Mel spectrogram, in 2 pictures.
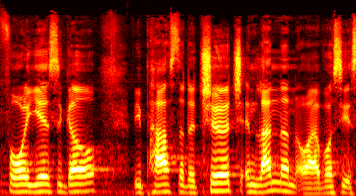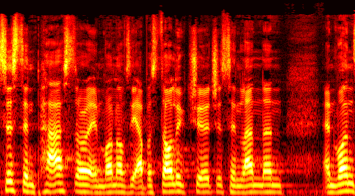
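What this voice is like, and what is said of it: German accent. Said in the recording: “this German accent”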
